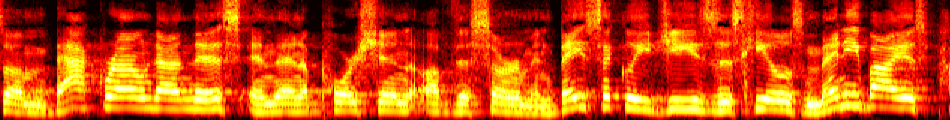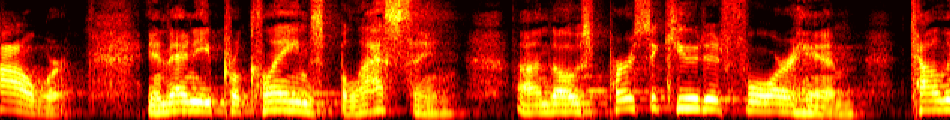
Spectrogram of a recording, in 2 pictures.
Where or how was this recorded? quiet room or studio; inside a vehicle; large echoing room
large echoing room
